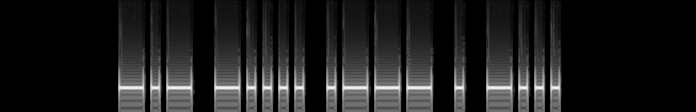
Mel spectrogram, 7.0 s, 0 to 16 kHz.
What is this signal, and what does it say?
Morse code, heard as a keyed tone, about 15 wpm, 700 Hz. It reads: K6JEB
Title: Call Signs Repeated 3x - 15wpm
